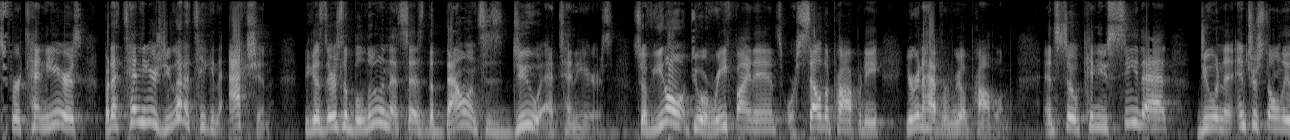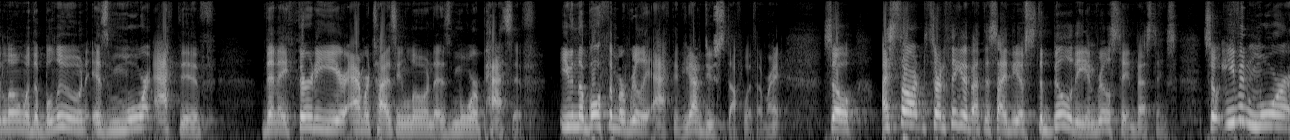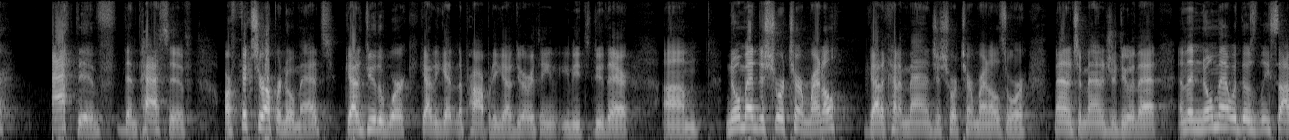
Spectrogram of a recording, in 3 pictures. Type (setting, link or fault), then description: setting, live audience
